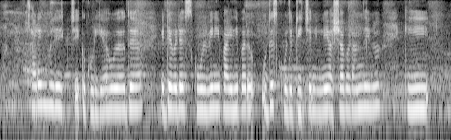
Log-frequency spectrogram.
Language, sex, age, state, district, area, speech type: Dogri, female, 18-30, Jammu and Kashmir, Kathua, rural, spontaneous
